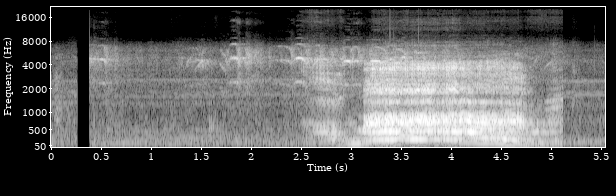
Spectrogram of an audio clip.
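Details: A mother cow gives a loud, hoarse, drawn-out moo at feeding time, calling her calf to feed.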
